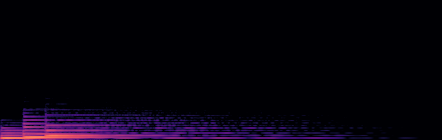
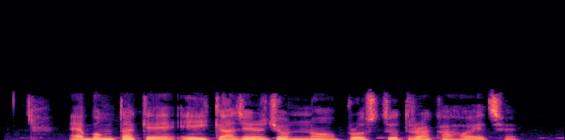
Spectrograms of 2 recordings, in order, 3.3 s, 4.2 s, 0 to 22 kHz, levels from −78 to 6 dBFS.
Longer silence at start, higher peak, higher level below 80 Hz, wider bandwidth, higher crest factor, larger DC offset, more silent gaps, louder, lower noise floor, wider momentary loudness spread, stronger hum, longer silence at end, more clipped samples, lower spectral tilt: second, 0 s vs 0.2 s; second, -12 dBFS vs -2 dBFS; second, -70 dBFS vs -42 dBFS; second, 5.2 kHz vs 7.8 kHz; about the same, 16 dB vs 14 dB; neither; neither; second, -23 LUFS vs -15 LUFS; first, -75 dBFS vs -36 dBFS; first, 27 LU vs 7 LU; neither; first, 2 s vs 0.35 s; neither; first, -7 dB/octave vs -5.5 dB/octave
